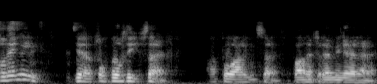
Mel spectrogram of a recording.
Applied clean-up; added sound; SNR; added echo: neural mask model DeepFilterNet 3.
